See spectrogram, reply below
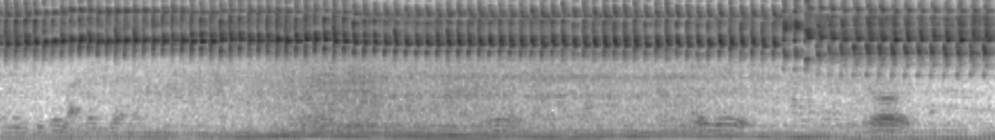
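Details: Champion contest lovebird from Klaten, Indonesia, whose ngekek song is said to last up to three minutes in contests: an unbroken, very high, rapid buzzy chattering trill running throughout, with faint human voices murmuring underneath.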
